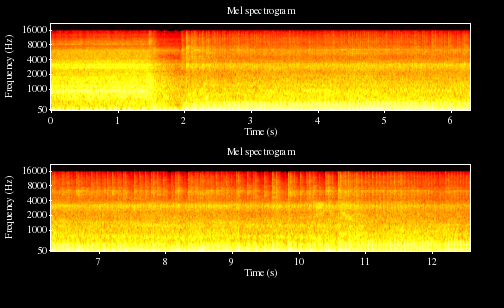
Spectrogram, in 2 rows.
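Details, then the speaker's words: Craftsman garden tractor with Kohler CV20 twin, before carburetor clean, just after fitting a new metal ignition switch: starts, then runs with an uneven, wavering beat and dips in speed instead of a steady idle; rough running from a really gummed-up carburetor. "here so you can hear it that the carburetor is really pretty gummed up"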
